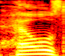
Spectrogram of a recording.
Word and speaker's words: Helles: So this is their Hell's Lager, Yep. HELLES It's lager.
